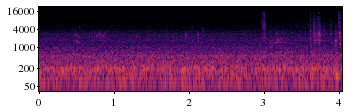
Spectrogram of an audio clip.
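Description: Steady low hum inside a car's cabin, typical of the engine idling. Faint clicks are heard, and about three seconds in there are sharper clicks and a sip from a can of Coca-Cola.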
